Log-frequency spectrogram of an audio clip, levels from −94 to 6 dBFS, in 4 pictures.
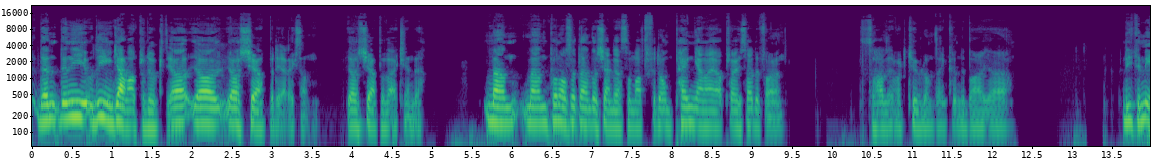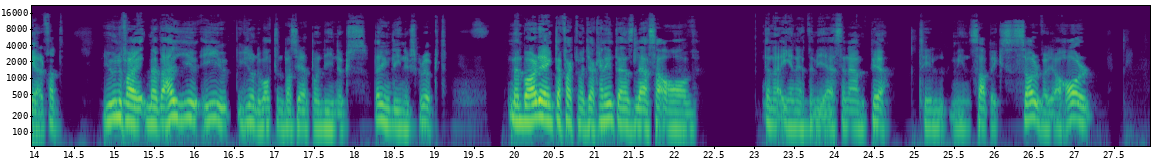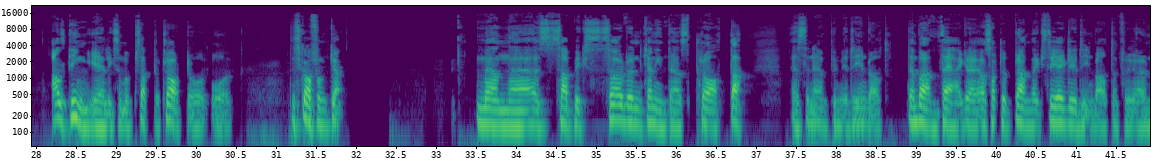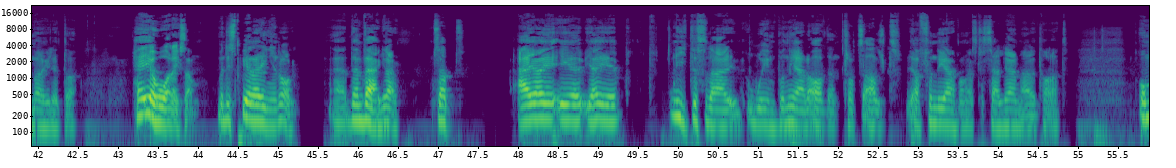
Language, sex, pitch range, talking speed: Swedish, male, 125-155 Hz, 180 wpm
